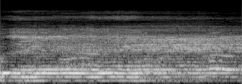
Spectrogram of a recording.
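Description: A man's voice chanting in melodic recitation, holding one long, nearly level note, amplified through a microphone.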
